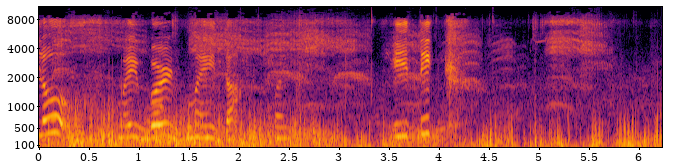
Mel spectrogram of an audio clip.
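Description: Gulls calling: several short, harsh, wavering cries, one at the start, a couple about a second in and another around four seconds in, over a steady low rumble.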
